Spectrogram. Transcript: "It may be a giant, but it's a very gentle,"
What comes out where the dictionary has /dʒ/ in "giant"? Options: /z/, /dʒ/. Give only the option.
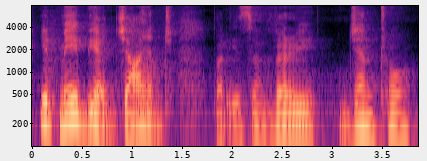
/dʒ/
